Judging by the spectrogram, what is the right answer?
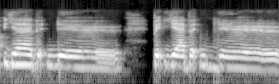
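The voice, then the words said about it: Good impression of Vicky Pollard. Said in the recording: “If you know Vicky Pollard, that is a good impression”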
